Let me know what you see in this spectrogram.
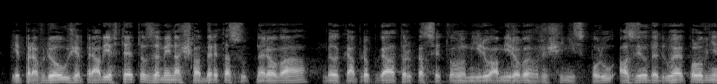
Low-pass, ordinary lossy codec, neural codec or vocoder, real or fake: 7.2 kHz; AAC, 32 kbps; none; real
